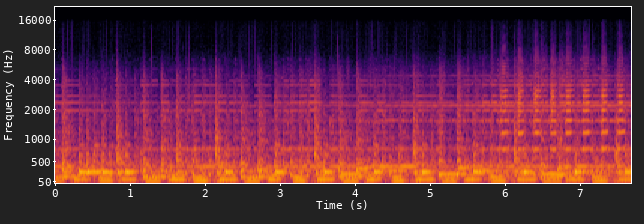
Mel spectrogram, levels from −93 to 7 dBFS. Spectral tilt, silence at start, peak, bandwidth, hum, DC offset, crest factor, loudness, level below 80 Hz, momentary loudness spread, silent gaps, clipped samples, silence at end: -8 dB/octave; 0 s; -4 dBFS; 8.6 kHz; none; under 0.1%; 14 dB; -19 LUFS; -28 dBFS; 4 LU; none; under 0.1%; 0 s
